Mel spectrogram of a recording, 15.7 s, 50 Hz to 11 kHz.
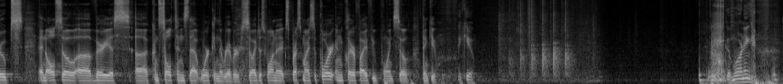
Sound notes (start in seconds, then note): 10.1 applause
